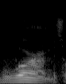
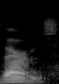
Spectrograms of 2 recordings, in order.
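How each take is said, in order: First: Worms is said with an English pronunciation. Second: Worms is said with a German pronunciation.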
